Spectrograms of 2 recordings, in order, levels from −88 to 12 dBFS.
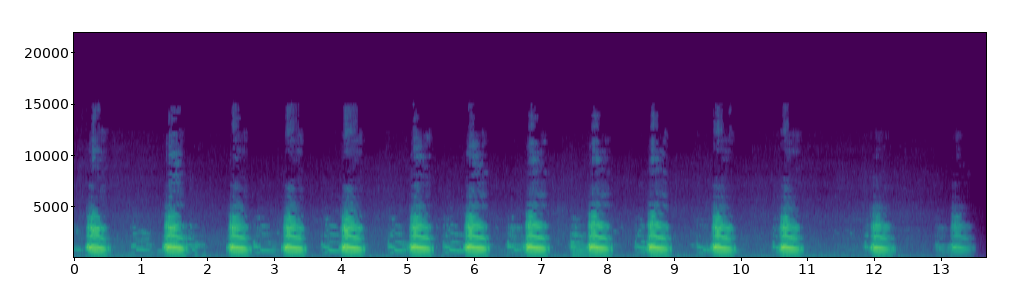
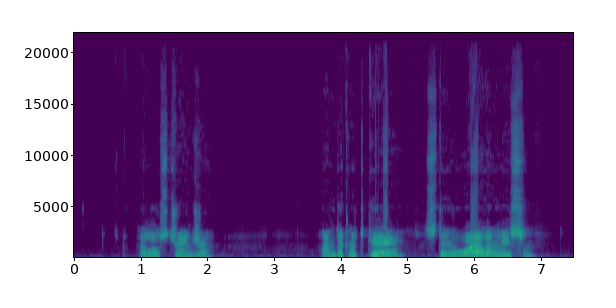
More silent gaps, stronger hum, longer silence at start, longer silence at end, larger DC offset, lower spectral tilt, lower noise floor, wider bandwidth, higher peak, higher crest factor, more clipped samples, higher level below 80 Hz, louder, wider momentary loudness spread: neither; neither; second, 0 s vs 1 s; second, 0.25 s vs 0.6 s; neither; second, -3 dB/octave vs -5.5 dB/octave; second, -50 dBFS vs -72 dBFS; second, 12 kHz vs over 20 kHz; first, -4 dBFS vs -16 dBFS; about the same, 18 dB vs 20 dB; neither; first, -52 dBFS vs -72 dBFS; first, -18 LUFS vs -35 LUFS; first, 20 LU vs 14 LU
